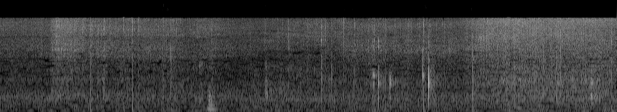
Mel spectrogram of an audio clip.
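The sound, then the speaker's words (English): Onions sizzle in a heated cooking pan, a continuous hiss dotted with small pops and crackles that grows louder toward the end. “We'll take our onions. Oh, yes. You hear that sound? We know something is cooking now, for sure, huh?”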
